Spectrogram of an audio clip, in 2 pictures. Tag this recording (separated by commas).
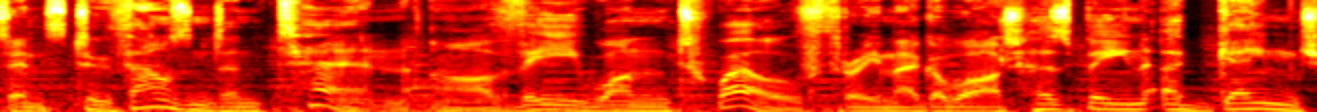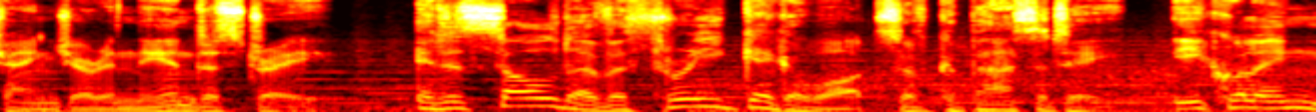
Speech, Music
